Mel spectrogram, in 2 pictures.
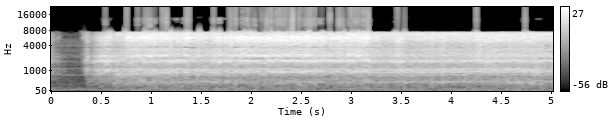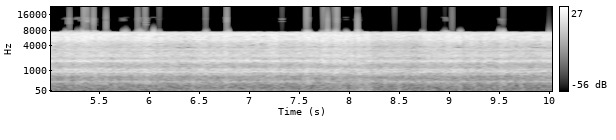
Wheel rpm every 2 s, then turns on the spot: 100, 230, 240, 240, 230.
none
